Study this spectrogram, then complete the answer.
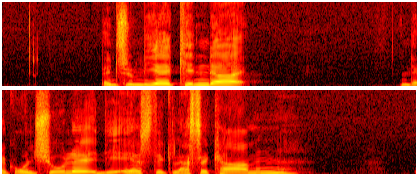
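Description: An elderly man speaks expressively through a microphone.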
